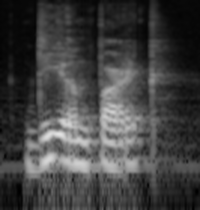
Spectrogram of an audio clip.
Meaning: 1. a zoo 2. a wildlife park
- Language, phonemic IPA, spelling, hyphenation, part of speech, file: Dutch, /ˈdiː.rə(n)ˌpɑrk/, dierenpark, die‧ren‧park, noun, Nl-dierenpark.ogg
